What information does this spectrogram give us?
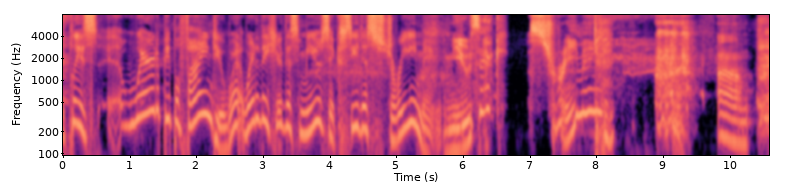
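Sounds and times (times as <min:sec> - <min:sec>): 
speech: 0:00.0 - 0:08.3, 0:08.9 - 0:10.5
laughter: 0:07.9 - 0:09.8
person clearing throat: 0:08.9 - 0:09.6, 0:10.4 - 0:10.5.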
